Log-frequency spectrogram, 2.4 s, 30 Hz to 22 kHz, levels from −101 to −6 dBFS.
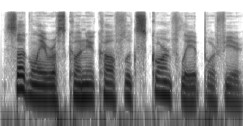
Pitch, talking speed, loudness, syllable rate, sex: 130 Hz, 150 wpm, -21 LUFS, 6.9 syllables/s, male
